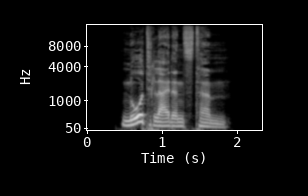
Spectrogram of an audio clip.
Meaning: strong dative masculine/neuter singular superlative degree of notleidend
- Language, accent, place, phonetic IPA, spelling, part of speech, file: German, Germany, Berlin, [ˈnoːtˌlaɪ̯dənt͡stəm], notleidendstem, adjective, De-notleidendstem.ogg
